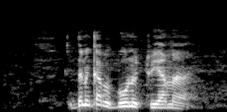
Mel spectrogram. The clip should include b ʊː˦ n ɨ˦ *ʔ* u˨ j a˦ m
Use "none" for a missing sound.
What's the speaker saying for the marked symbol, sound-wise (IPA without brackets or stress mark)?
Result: t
